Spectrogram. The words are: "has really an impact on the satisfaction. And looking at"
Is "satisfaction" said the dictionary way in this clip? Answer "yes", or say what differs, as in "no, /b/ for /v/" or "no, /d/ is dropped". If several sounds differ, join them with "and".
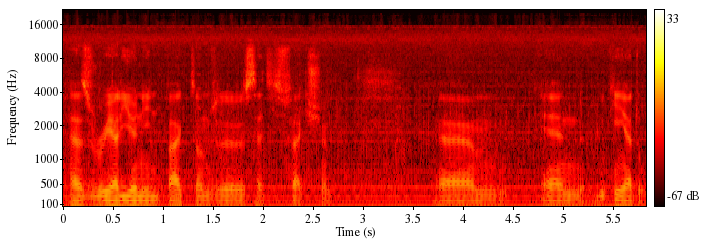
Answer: yes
